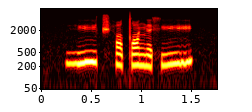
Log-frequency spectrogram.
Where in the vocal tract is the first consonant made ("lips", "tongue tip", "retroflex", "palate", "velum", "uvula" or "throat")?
throat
